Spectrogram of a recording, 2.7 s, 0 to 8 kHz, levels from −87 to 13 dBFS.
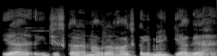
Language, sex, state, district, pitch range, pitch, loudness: Hindi, male, Bihar, Gopalganj, 105-110 Hz, 110 Hz, -19 LUFS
